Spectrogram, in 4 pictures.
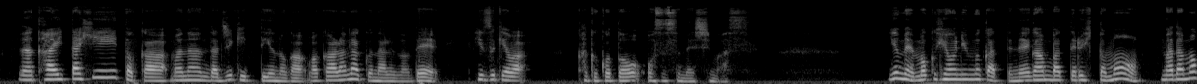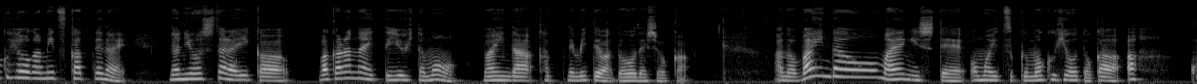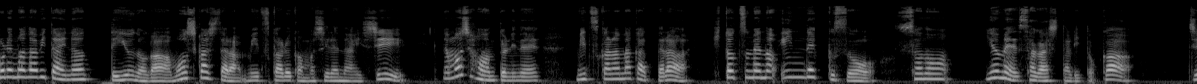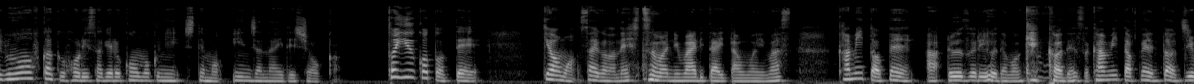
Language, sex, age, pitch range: Japanese, female, 20-39, 165-230 Hz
